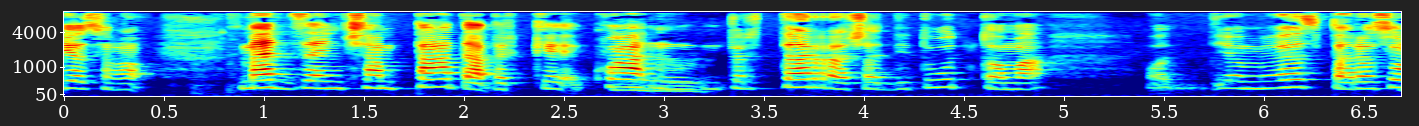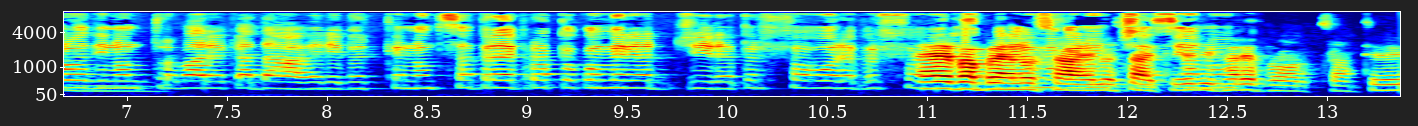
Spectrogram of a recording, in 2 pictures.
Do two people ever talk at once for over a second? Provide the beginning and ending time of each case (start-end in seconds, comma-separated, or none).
10.9-12.6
